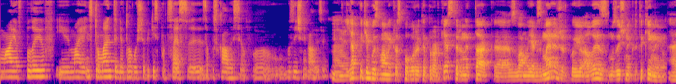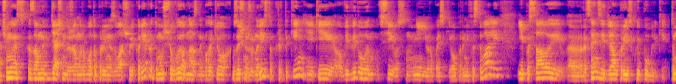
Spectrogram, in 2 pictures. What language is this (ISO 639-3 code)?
ukr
